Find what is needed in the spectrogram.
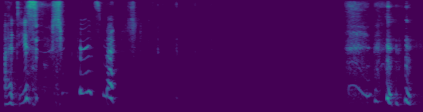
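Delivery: high giggling through the joke; laughing at own dark joke. Real, not acted. Laughing joke about parents.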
